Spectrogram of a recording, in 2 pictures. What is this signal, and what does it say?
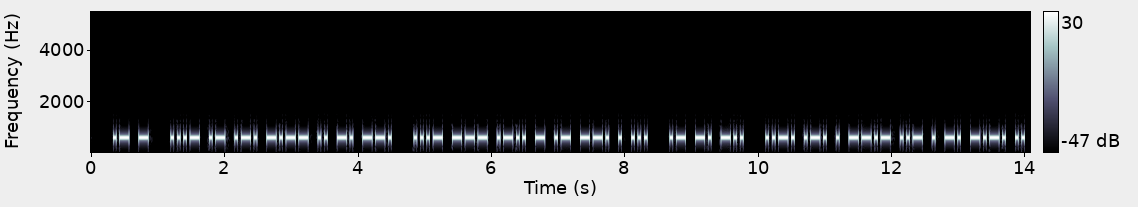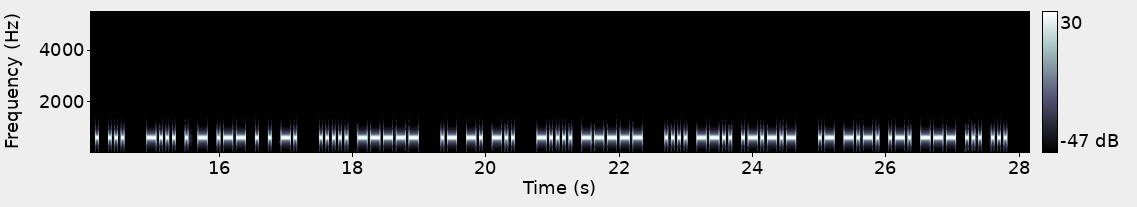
Morse code, heard as a keyed tone, about 25 wpm, 600 Hz. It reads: AT VARYING VOLTAGES AND FREQUENCIES BETWEEN 50 AND 60 HZ. ACROSS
